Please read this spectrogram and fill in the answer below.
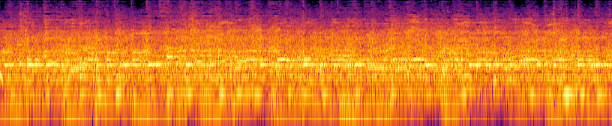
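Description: Live bluegrass band playing: acoustic guitar strumming over upright bass notes that repeat in a steady rhythm, with other plucked strings on top.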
